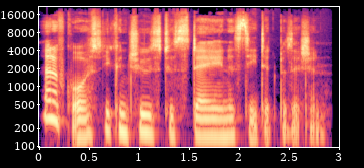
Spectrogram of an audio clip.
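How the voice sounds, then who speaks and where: A woman guiding a meditation as a teacher, speaking in a gentle, unhurried and invitational manner. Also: low voice, lively intonation, no echo, studio quality. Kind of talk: guided meditation narration.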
